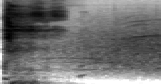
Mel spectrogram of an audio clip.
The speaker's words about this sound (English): Applause? Yeah, baby.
